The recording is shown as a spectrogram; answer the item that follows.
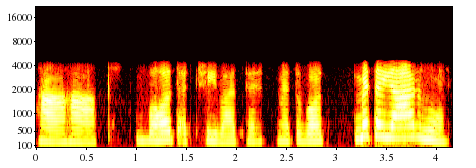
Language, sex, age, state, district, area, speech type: Hindi, female, 30-45, Bihar, Begusarai, rural, conversation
